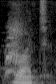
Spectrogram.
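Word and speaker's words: watch: ही लिख दिया इसको, वह वॉच, डब्ल्यू से स्टार्ट होता, टी जो है इसमें साइलेंट होते हैं, वॉच, डब्ल्यू है।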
